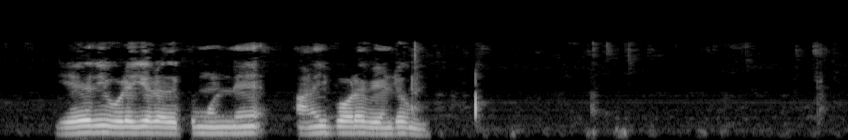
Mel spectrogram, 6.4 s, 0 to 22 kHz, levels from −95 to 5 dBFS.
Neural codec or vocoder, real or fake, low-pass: none; real; 7.2 kHz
